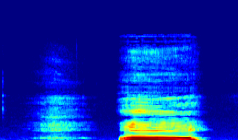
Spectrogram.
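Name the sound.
a person yawning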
